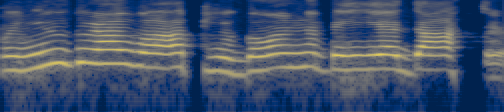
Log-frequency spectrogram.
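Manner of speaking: put-on New York accent. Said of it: "I'm not making fun of a New York accent".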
